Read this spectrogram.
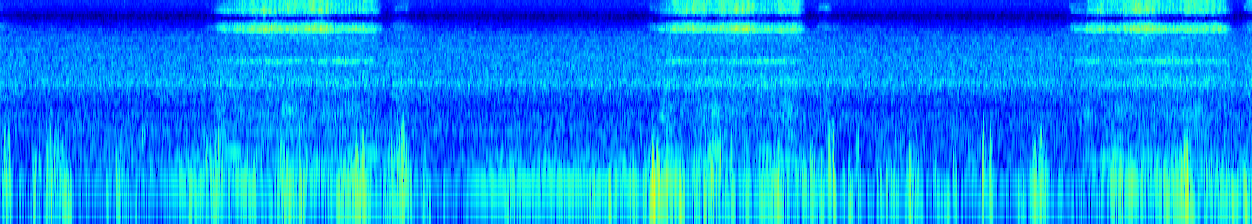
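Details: Low rumbling snores rising and falling with slow breathing in a noisy room, faint high-pitched tones at intervals; snoring during sleep.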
